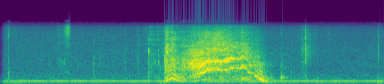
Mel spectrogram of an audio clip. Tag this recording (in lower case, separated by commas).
domestic sounds, zipper (clothing)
